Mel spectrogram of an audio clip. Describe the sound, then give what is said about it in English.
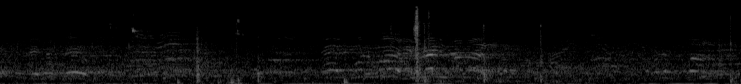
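A basketball is bounced a few times before a free throw in a boys' high school game, its dull thuds under a commentator's steady talk. “Dribbles it three times, unloads.”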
